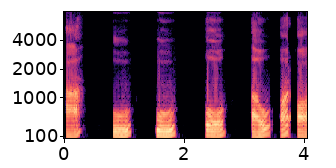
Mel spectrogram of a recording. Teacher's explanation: पश्च स्वर। जहां जीभ का पिछला हिस्सा एक्टिव रहता है। इसमें आ, उ, उ, ओ, औ और औ आते हैं।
